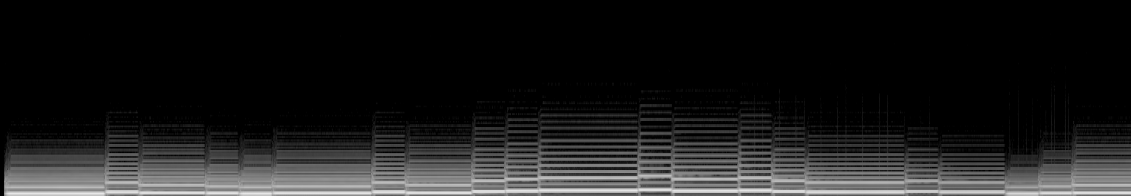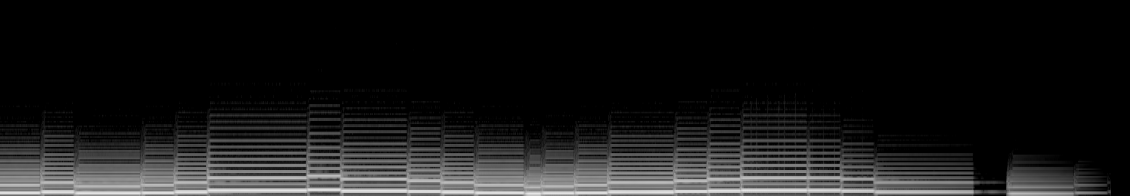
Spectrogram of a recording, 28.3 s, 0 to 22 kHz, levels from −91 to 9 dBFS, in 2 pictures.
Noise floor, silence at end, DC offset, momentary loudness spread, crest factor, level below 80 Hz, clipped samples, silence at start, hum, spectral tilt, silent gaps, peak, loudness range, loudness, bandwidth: -42 dBFS; 0.9 s; 0.3%; 8 LU; 6 dB; -54 dBFS; under 0.1%; 0.05 s; none; -5.5 dB/octave; none; 0 dBFS; 5 LU; -7 LUFS; 5.2 kHz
